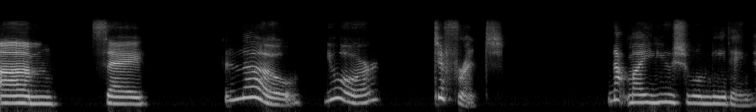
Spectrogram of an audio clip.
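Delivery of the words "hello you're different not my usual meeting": quiet male voice, drawn-out hello. Voicing an unseen figure speaking from the dark tunnels: quiet male-sounding voice. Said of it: "quiet, uh, male-sounding voice".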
